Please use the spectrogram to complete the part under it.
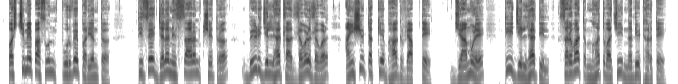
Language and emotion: Marathi, neutral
